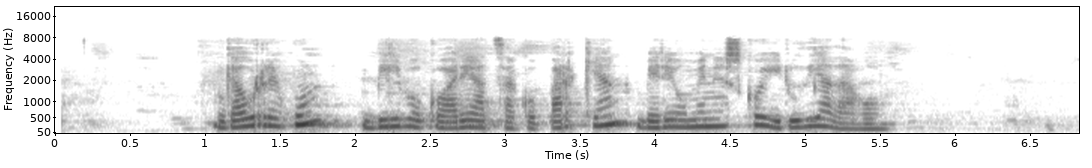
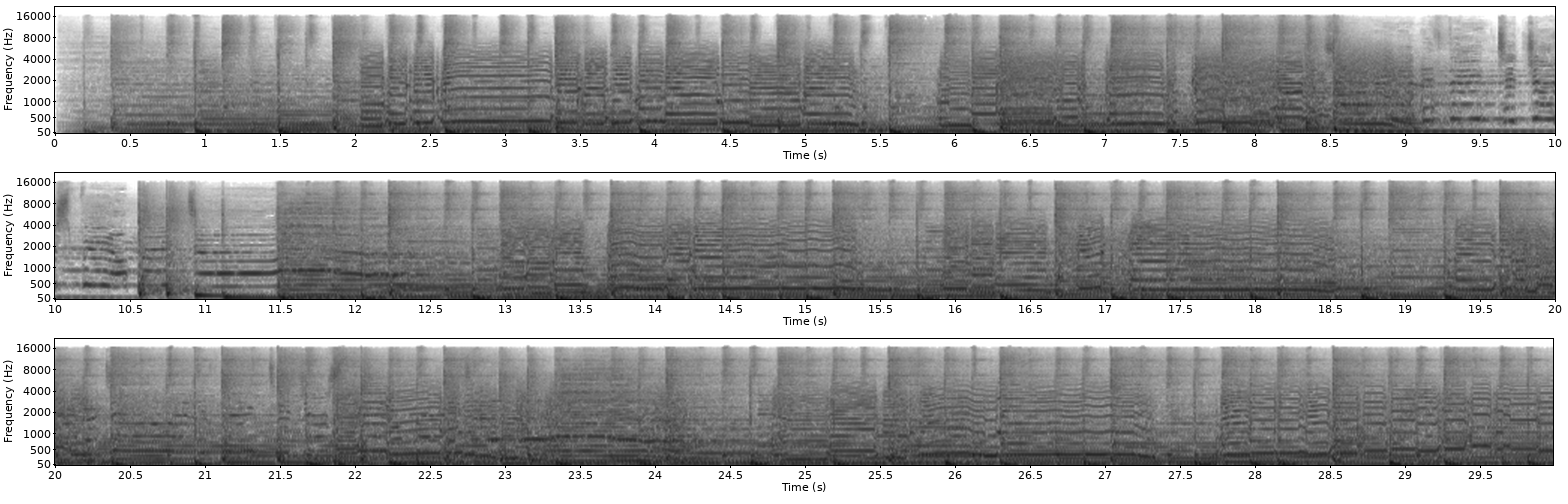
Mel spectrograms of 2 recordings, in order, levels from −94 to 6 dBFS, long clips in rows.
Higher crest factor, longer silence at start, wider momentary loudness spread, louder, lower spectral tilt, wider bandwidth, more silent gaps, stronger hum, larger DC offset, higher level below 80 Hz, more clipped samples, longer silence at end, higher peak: first, 18 dB vs 12 dB; first, 1.05 s vs 0.1 s; first, 12 LU vs 4 LU; second, -33 LUFS vs -14 LUFS; about the same, -5.5 dB/octave vs -5 dB/octave; second, 8.2 kHz vs 17 kHz; neither; neither; neither; second, -72 dBFS vs -18 dBFS; neither; first, 1.25 s vs 0 s; second, -16 dBFS vs 0 dBFS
